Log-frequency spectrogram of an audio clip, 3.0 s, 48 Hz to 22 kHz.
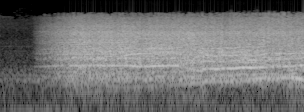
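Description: V12 racing cars roar off the start at Clermont-Ferrand, a downhill run into a left-hand corner. The sound rises abruptly from near quiet into a loud, sustained, high-pitched engine howl.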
